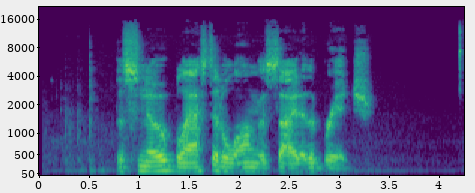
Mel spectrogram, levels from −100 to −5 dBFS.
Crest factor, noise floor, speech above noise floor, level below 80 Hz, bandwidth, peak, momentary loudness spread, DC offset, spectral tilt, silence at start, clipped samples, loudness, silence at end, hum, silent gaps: 20 dB; -78 dBFS; 53 dB; -70 dBFS; 15.5 kHz; -8 dBFS; 10 LU; under 0.1%; -3 dB/octave; 0.5 s; under 0.1%; -25 LUFS; 0.05 s; none; none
